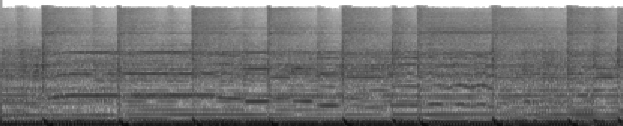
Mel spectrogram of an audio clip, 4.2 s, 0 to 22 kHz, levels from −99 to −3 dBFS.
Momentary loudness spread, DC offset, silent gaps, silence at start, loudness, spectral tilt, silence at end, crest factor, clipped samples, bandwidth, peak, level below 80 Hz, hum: 1 LU; 0.2%; none; 0 s; -16 LUFS; -4 dB/octave; 0 s; 12 dB; under 0.1%; 18 kHz; -2 dBFS; -16 dBFS; none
